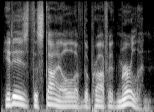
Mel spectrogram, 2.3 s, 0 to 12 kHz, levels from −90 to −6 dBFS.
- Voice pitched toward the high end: No, low, 120 Hz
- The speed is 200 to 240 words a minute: Yes, fast, 205 wpm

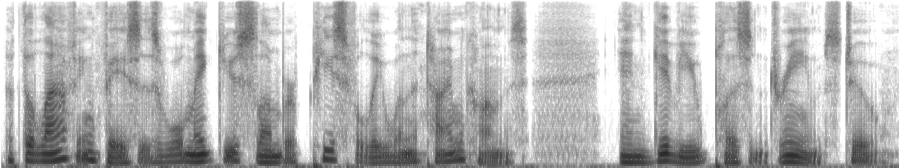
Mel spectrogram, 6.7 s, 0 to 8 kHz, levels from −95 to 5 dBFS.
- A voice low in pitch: Yes, low, 115 Hz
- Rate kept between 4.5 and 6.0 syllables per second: Yes, 4.7 syllables/s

